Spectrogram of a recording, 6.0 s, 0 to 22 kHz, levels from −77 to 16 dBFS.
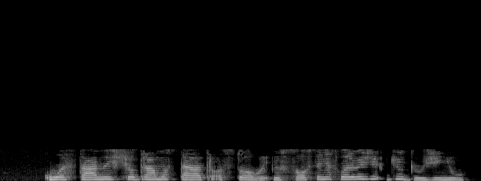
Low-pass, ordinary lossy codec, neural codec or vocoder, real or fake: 7.2 kHz; AAC, 16 kbps; vocoder, 44.1 kHz, 128 mel bands every 512 samples, BigVGAN v2; fake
